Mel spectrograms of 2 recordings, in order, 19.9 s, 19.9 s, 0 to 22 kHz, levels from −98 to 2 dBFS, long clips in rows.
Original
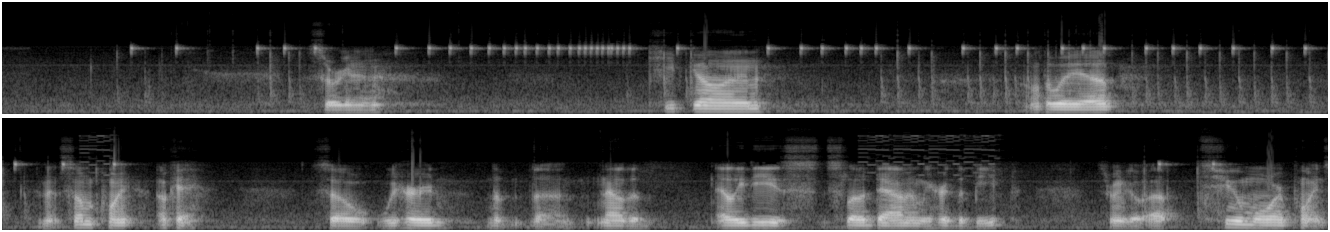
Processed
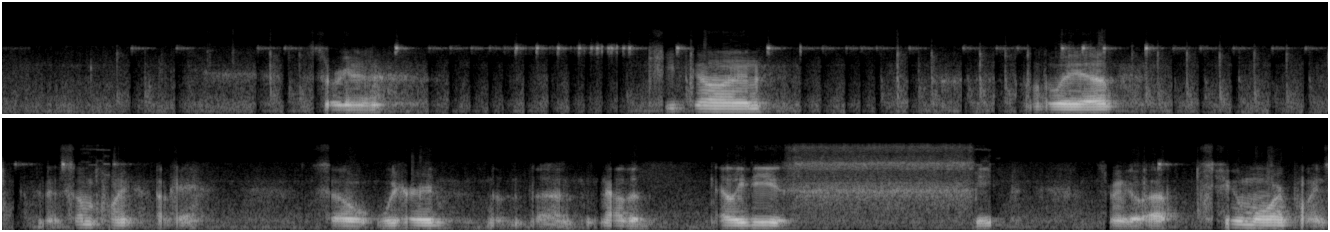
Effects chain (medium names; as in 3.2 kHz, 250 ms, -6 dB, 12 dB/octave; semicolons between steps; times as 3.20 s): bass shelf 110 Hz -3.5 dB; slow attack 155 ms; in parallel at -0.5 dB: compression 10:1, threshold -33 dBFS, peak gain reduction 16.5 dB; on the sum: spectral freeze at 15.96 s, 1.26 s; trim -6.5 dB; Opus 12 kbps 48 kHz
